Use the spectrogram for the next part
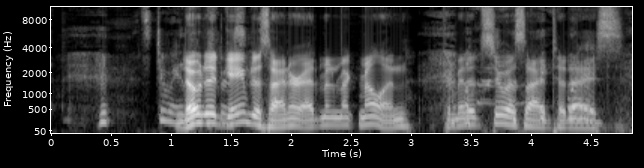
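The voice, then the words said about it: Terrible reporter-style impersonation. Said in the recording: “reporter voice ... What a terrible impersonation of Ace Mindley, the mind bound detective”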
